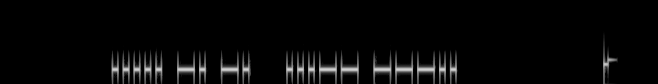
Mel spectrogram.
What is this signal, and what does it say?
Morse code, heard as a keyed tone, about 22 wpm, 700 Hz. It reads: 5NN 38
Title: CQ WW DX Contest Exchange Encore - 22wpm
